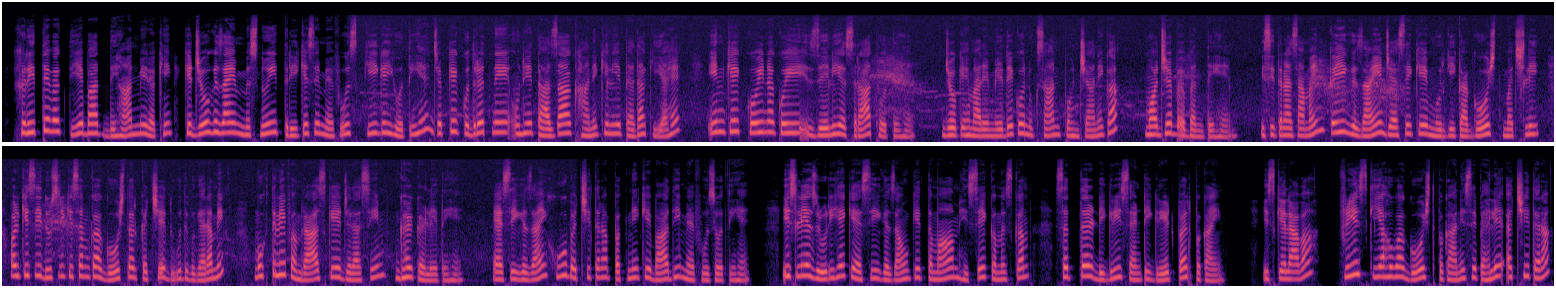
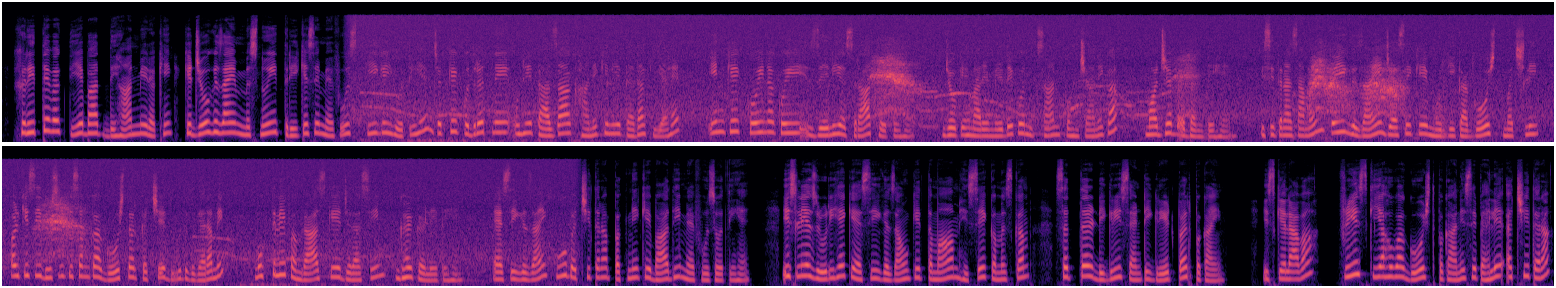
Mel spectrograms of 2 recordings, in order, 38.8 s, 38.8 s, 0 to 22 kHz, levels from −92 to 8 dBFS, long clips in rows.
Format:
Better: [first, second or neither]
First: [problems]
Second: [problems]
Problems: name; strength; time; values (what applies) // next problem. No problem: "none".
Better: first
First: hiss; faint; from 4.5 to 27 s; 20 dB below the speech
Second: hiss; loud; from 4.5 to 27 s; 5 dB below the speech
